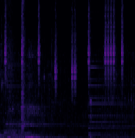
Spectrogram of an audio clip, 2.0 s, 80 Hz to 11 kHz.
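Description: Background music with a deep bass note at the start and another about 1.4 seconds in, with a faint low cooing or humming sound over it.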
